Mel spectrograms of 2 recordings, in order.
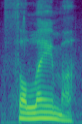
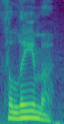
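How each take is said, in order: First: The second vowel is a long A sound. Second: The second vowel is not a long A. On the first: The speaker calls it right. "the word thelema is pronounced just as I pronounced it" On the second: The speaker calls it wrong. "that's just a bastardization of the pronunciation"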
